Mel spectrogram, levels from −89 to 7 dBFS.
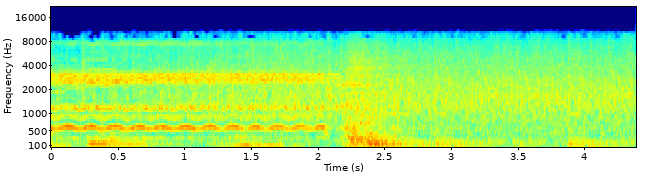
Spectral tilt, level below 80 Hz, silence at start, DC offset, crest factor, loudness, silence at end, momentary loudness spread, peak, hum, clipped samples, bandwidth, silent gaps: -3 dB/octave; -38 dBFS; 0 s; 0.2%; 14 dB; -15 LUFS; 0 s; 6 LU; -2 dBFS; none; under 0.1%; 11 kHz; none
